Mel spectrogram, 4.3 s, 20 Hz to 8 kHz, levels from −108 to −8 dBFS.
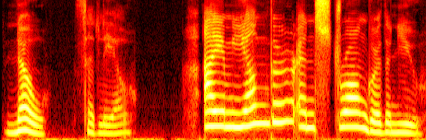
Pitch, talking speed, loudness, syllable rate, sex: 260 Hz, 140 wpm, -17 LUFS, 3.9 syllables/s, female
